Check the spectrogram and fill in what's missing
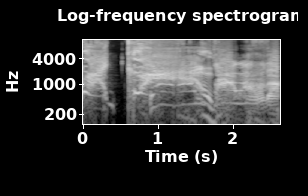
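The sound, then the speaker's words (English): A person imitates commentator Styles's loud, high-pitched shriek after a total elimination, a strained wailing cry broken by a brief gap, sustained for a couple of seconds and harsh enough to clip the microphone. “They hit the total elimination, and fucking Styles peaks the mic immediately with his high-pitched shriek.”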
